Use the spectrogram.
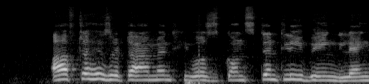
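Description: At 1.99 s the speech has a repeated buffer fault. The playback device did not receive fresh audio in time, so it replayed the last short block, a piece about 2.7 ms long that fits a 128-sample buffer, several times in a row. Because each repeat is so brief and butts against the next with a hard join, the result is a tiny click or buzz rather than an audible stutter. Essentially no audio is lost. The content is only delayed slightly.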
